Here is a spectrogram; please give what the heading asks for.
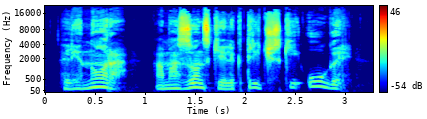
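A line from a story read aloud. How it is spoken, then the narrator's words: Whispered. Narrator (Russian): шепнул мне Джаспер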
